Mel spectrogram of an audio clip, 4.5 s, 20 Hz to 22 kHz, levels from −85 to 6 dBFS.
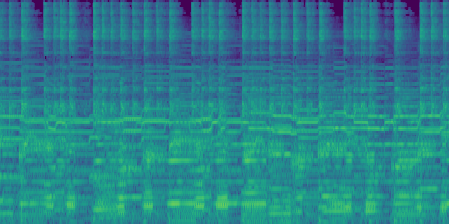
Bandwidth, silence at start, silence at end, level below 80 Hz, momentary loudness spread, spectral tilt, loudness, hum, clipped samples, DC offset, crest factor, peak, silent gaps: over 20 kHz; 0 s; 0 s; -42 dBFS; 1 LU; -2 dB/octave; -16 LUFS; none; under 0.1%; under 0.1%; 14 dB; -4 dBFS; none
